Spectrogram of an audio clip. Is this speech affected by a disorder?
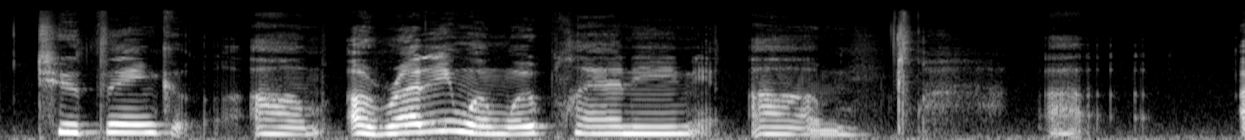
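Yes: cerebral palsy, mild; hard to understand.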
